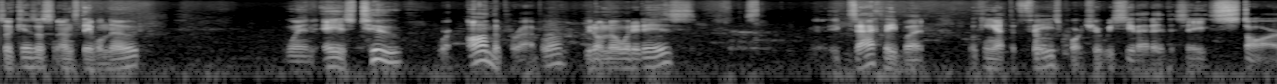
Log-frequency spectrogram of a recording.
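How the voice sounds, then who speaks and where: Long, frequent pauses break up a man's speech, which holds a moderate pace. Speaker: math instructor. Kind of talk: tutorial.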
